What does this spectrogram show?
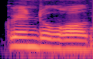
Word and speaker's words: Grindelwald: Grindelwald, yeah.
